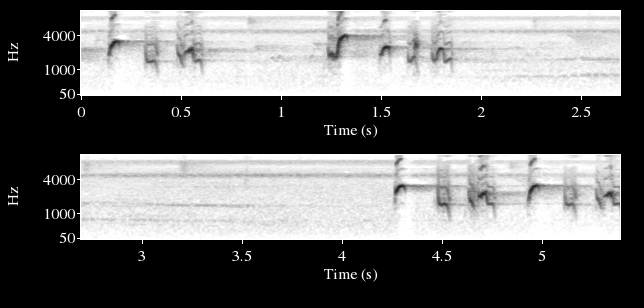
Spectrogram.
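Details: Lure song of a streak-eared bulbul for bird trapping. Lively clusters of short, sharp warbled chirps come in three bursts, each four to six notes, with quiet gaps between them and a thin constant high tone underneath.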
